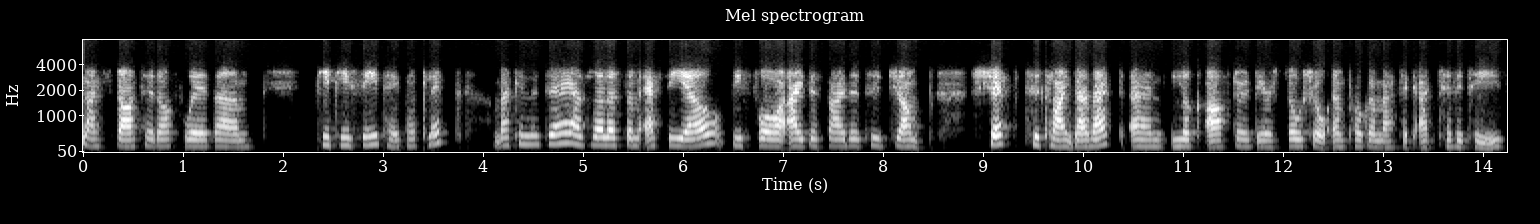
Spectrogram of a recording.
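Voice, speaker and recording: A woman's voice: medium pitch, no room sound. A woman eagerly introducing herself as a panelist on a video call. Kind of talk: casual self-introduction. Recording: dry, tinny phone-like call audio.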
